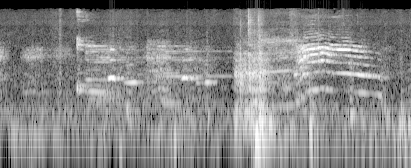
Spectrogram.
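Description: Two faint, high, mewing calls like a cat's meow: a thin, broken one about a second in, and a stronger one near three seconds that falls in pitch.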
